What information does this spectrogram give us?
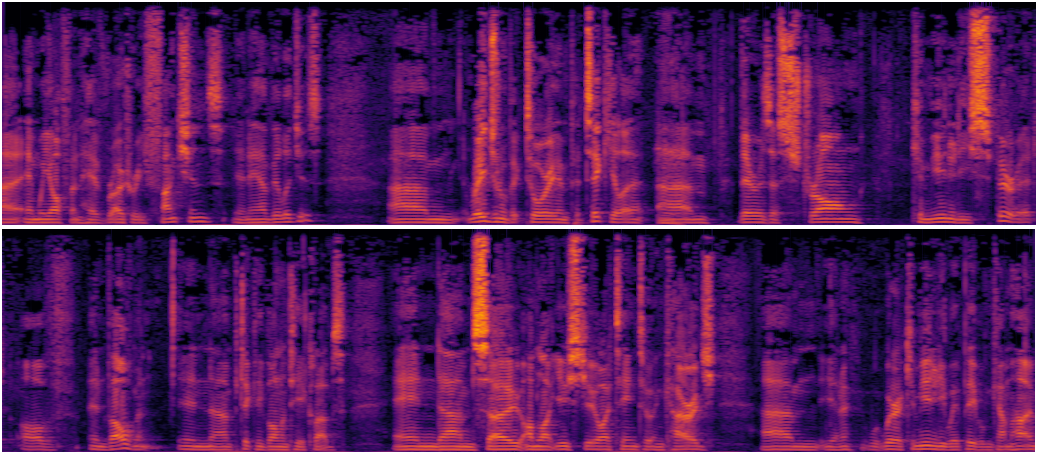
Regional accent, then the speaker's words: New Zealand; I'm a Kiwi

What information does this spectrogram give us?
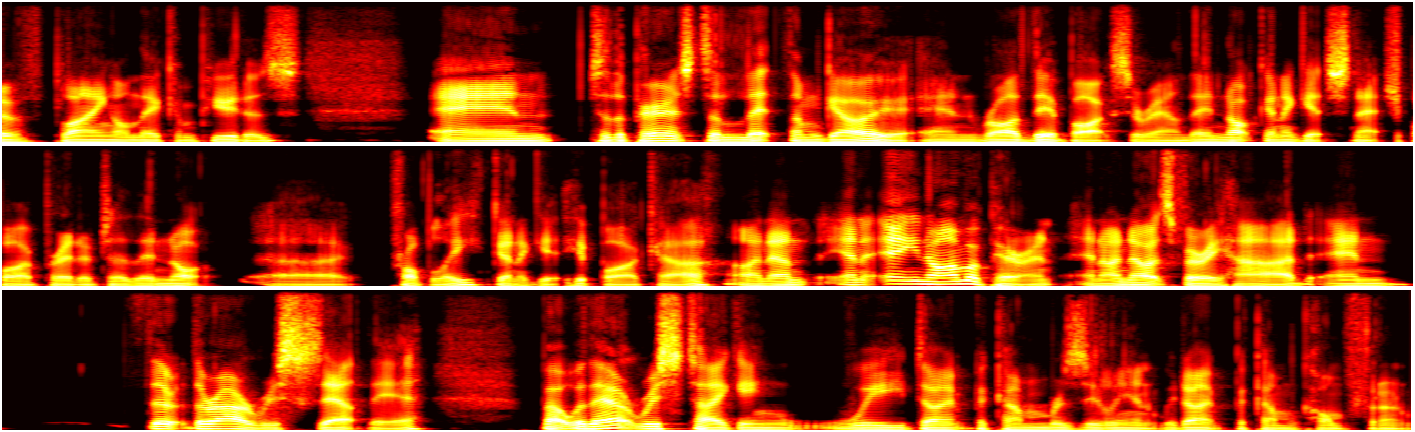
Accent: Australia; Australian of the Year

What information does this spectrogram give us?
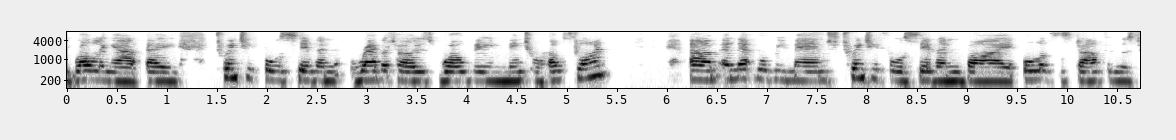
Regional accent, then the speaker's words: New Zealand; also born or lived in Brisbane, Australia; now in Sydney, Australia; So I'm from New Zealand originally. I have been in Australia since 1986, and I settled in Sydney

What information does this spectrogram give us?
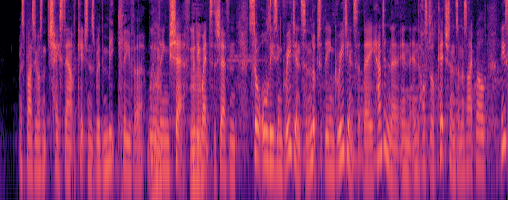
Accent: Yorkshire and the Humber, United Kingdom; born there; Yeah, I worked in London, but I was born in Yorkshire

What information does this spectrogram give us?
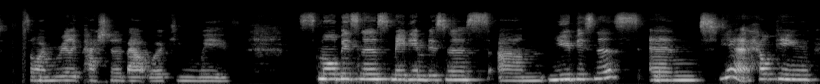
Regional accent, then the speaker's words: Armidale, New South Wales, Australia; also born or lived in Yass, New South Wales; spent sort of 10 years in Armidale, surrounded by horses

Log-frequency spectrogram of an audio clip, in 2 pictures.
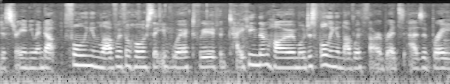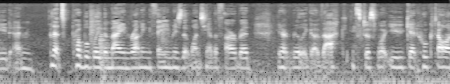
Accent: Melbourne, Victoria, Australia; I grew up in Melbourne

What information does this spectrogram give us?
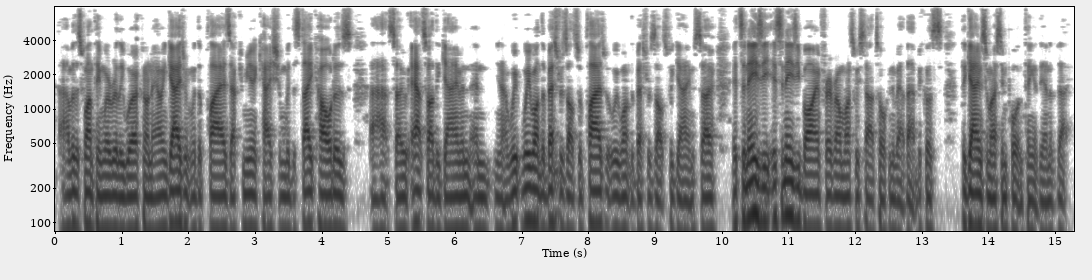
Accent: Queensland, Australia; as a Queenslander

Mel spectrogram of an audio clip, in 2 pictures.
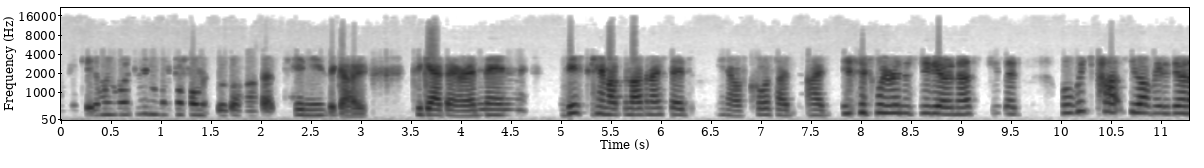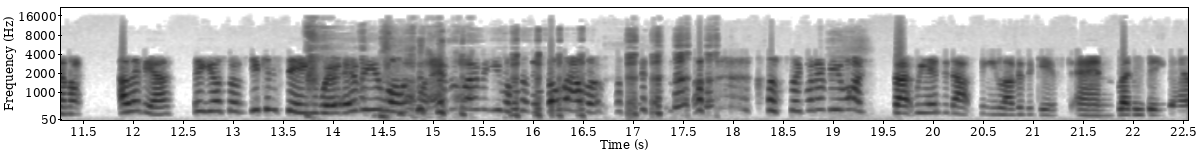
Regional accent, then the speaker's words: Australia; accent: Australian; my Australian accent

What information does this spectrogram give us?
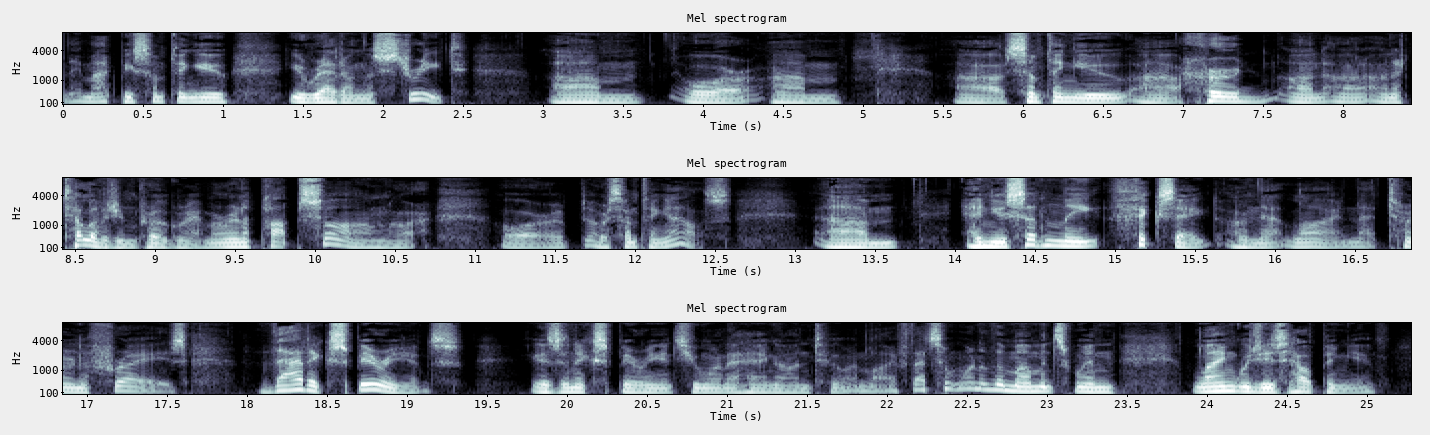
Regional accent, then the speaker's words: Puget Sound, Washington, United States; moved away; also born or lived in Colorado; I grew up on the Pacific

